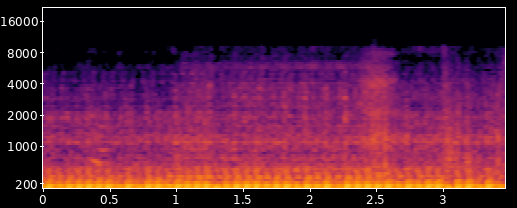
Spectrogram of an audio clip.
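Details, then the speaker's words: 1986 Yamaha Moto4 YFM200DX ATV before carb cleaning: single cylinder thumps unevenly about three times a second, burping and sputtering instead of running smooth, from a dirty carburetor. "it's still burping pretty good it sounds like yeah I hear it yep"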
